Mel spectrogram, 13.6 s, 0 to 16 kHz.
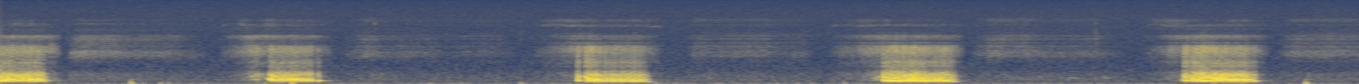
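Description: Steady, rumbling snores with each breath, about 20 a minute, in a quiet room; ordinary snoring in a sleeping toddler.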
